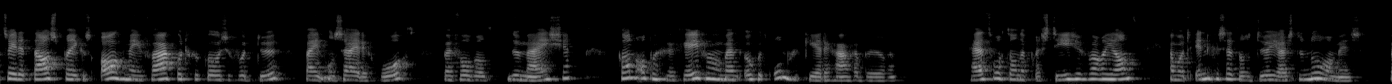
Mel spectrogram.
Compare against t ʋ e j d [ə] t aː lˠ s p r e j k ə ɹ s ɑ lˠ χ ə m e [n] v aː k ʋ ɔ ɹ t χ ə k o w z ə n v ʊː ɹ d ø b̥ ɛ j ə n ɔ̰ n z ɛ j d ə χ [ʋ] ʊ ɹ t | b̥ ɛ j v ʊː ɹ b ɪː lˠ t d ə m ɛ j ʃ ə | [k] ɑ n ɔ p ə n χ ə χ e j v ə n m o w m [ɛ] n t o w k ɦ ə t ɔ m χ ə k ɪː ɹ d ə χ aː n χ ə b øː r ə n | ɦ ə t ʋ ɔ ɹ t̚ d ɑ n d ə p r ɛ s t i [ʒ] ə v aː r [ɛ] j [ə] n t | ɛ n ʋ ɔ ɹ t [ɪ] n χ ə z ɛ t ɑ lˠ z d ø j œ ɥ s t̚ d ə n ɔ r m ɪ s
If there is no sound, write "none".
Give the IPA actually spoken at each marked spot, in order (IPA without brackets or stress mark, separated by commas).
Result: ə, n, ʋ, k, ɛ, ʒ, i, ɑ, ɪ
